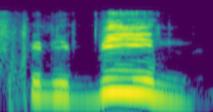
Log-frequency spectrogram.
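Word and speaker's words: فلبين: be pronounced in arabic so they will use ba instead of ba letter p so that's why it is philly bean okay are you uh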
